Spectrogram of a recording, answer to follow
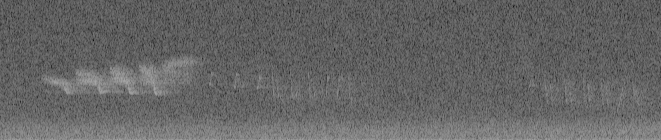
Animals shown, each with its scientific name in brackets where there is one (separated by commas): Black-throated Blue Warbler (Setophaga caerulescens), Northern Waterthrush (Parkesia noveboracensis)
